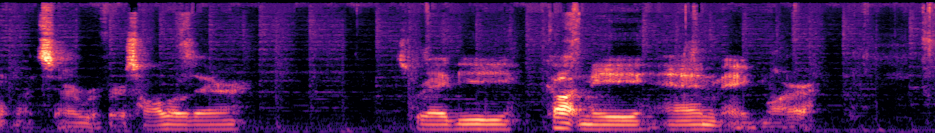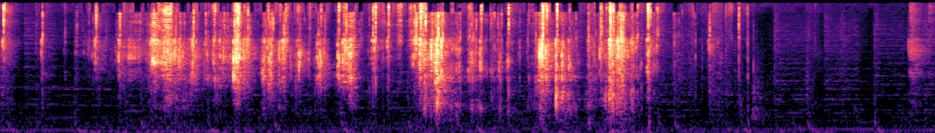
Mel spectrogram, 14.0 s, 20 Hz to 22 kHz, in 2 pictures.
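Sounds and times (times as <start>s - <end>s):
foil wrapper tearing and crinkling: 6.9s - 12.7s.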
